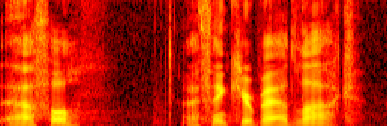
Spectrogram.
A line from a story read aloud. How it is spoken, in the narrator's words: The man sighed and said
